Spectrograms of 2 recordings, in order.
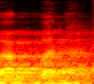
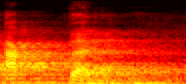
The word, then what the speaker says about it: Akbar: artinya Terus yang kedua jangan memanjangkan huruf ba dalam lafaz Akbar jangan sampai membacanya Akbar artinya berbeda jauh kalau Allahu akbar artinya Allah yang maha besar tapi kalau Allahu akbar a-nya dibaca panjang itu ada huruf istifham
